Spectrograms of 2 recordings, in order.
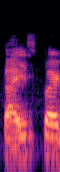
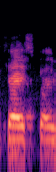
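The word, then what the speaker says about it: chi-square: टेक्निक है वो है चाई स्क्वायर, कुछ लोग काई स्क्वायर टेस्ट भी बोलते हैं, ठीक है। अलग अलग लोग अलग अलग प्रोनाउंसिएशन करते हैं, ठीक। तो काई स्क्वायर भी बोल सकते हो, चाई स्क्वायर भी बोल सकते हो, ठीक।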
